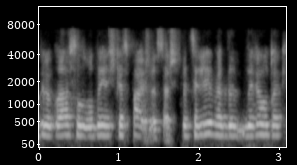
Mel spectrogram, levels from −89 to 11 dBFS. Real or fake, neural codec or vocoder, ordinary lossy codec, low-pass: fake; codec, 16 kHz, 2 kbps, FreqCodec, smaller model; AAC, 64 kbps; 7.2 kHz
